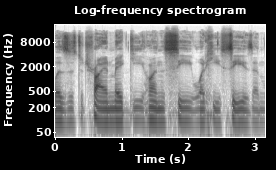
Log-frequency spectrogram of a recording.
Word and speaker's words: Gi-hun: Gi-hun. Yeah, I think when they say it, it's a soft G.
